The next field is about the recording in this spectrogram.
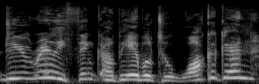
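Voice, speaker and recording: A woman voicing a gentle, sad old male turtle patient in an audio drama. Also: fairly high pitch, lively intonation, fairly quick, dry recording. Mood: anxious hope.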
